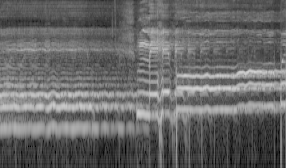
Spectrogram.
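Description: A male reciter singing a naat into a microphone, drawing out long held notes in a chant-like style; about three seconds in the line breaks and he moves to a new, higher note and holds it.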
